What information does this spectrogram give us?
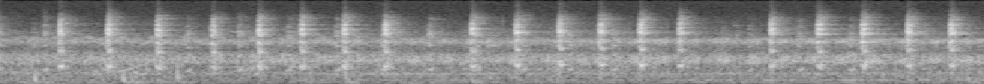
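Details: Close-up nighttime recording of a black-crowned night heron colony with chicks and adults: a steady series of clicking, clucking notes, roughly two to three per second, plus faint low croaks early on.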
